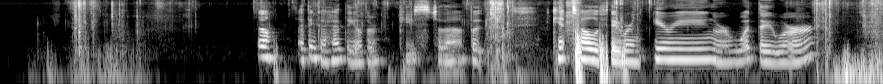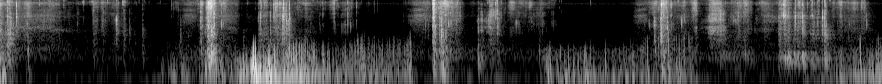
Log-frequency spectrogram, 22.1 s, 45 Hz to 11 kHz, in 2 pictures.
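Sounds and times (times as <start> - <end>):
bag rustling: 0.6 - 2.5, 3.4 - 8.3, 10.2 - 18.0, 19.0 - 22.0
earrings clicking: 5.8 - 8.3.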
